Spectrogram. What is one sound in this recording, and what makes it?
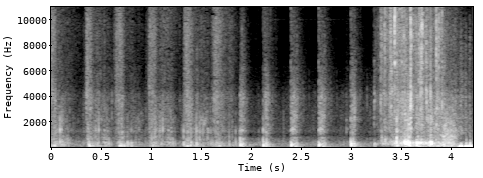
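Footsteps crunch quickly on snow.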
